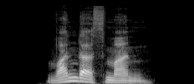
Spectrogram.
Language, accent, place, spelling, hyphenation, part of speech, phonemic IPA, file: German, Germany, Berlin, Wandersmann, Wan‧ders‧mann, noun, /ˈvandɐsman/, De-Wandersmann.ogg
- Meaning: wayfarer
